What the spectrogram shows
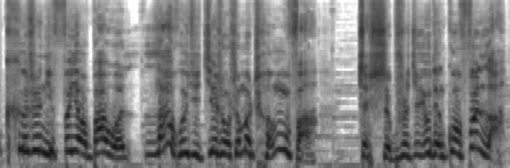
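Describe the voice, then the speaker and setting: A man voicing a cheeky male student who loudly plays innocent and protests. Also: sits high, huge pitch swings, normal speed, no room sound, soft background music, pitched above the performer's own voice, exaggerated voice. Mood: indignant.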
